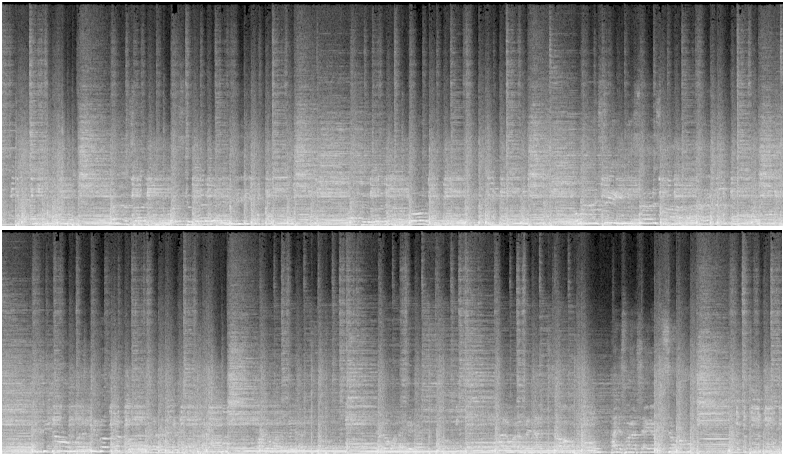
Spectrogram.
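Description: Indie rock band playing live: electric guitar, bass guitar and drum kit, with sung vocals. Long held notes come in about two-thirds of the way through.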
